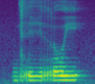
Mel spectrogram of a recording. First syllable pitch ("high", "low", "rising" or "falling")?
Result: low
